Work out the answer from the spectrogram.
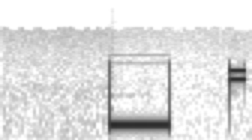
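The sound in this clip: A phone busy tone after a call disconnects: one steady low beep lasting about a third of a second, then after a short gap a brief, higher dual-tone blip, with near-silence around them.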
